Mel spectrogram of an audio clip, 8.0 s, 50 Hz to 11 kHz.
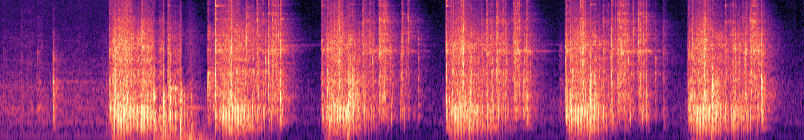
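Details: Husqvarna 125B leaf blower in for a no-start: six rattling rope pulls, about a second each, with no firing, on full then half choke after 10 primer presses; plug later found soaking wet and compression feels good; cause not confirmed.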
